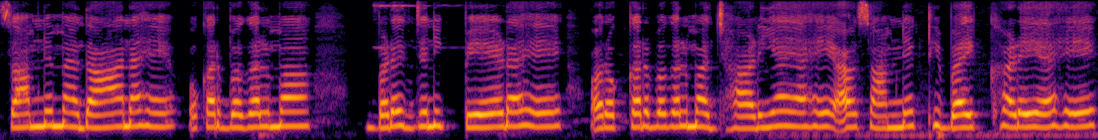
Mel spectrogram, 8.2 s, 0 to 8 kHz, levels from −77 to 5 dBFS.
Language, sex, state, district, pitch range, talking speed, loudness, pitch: Chhattisgarhi, female, Chhattisgarh, Raigarh, 275-300 Hz, 160 wpm, -14 LUFS, 290 Hz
